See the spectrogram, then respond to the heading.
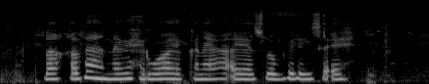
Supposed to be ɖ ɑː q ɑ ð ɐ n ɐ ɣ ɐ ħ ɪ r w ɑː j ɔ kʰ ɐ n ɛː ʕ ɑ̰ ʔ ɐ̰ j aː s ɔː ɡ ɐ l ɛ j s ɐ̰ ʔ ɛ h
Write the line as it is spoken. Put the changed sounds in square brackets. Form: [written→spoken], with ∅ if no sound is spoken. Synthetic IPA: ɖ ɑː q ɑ ð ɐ n ɐ ɣ ɐ ħ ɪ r w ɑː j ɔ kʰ ɐ n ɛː ʕ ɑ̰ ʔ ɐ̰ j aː s ɔː ɡ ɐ l ɛ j s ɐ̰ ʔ ɛ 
